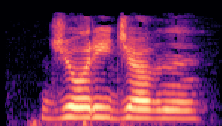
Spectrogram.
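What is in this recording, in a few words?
"дзоридзавны", Komi, female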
